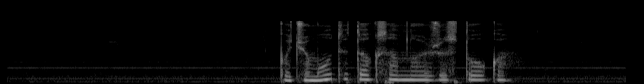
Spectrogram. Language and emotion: Russian, sad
